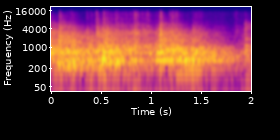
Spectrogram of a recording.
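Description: Sheet-metal door skin clanking and scraping against the door's inner structure as it is worked onto the top edge, with a few knocks that each ring briefly.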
